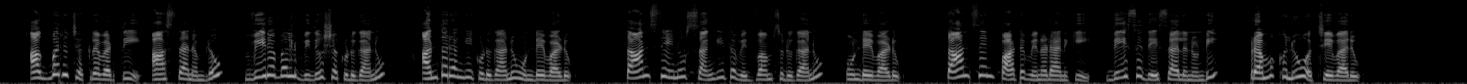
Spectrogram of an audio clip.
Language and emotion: Telugu, neutral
